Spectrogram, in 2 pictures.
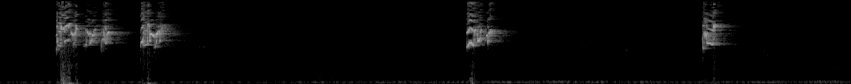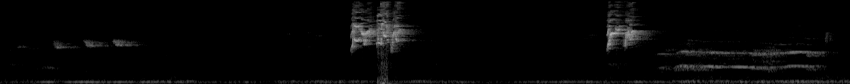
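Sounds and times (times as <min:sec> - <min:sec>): lovebird chirping: 0:00.6 - 0:01.9, 0:04.7 - 0:05.1, 0:07.0 - 0:07.4, 0:12.0 - 0:12.7.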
